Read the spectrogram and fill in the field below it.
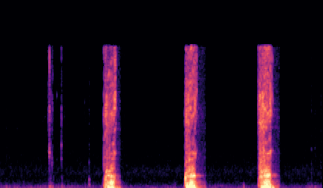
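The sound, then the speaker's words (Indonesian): Three heavy, evenly spaced stomps land at a slow steady beat like the footsteps of a group of people marching together, loud against a quiet background with a few faint ticks before them. “Kira-kira seperti itulah suaranya. Seperti suara langkah kaki yang sedang berbaris.”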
